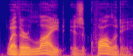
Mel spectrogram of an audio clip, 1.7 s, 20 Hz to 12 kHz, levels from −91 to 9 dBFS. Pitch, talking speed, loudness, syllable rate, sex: 100 Hz, 180 wpm, -16 LUFS, 5.4 syllables/s, male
